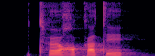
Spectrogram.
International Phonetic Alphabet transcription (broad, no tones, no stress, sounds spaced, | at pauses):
tʰ œ ʁ ɔ k a t e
